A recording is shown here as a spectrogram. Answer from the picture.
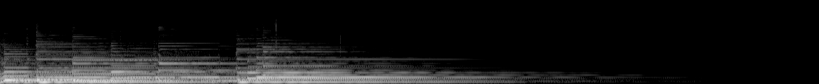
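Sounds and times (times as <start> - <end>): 
classical guitar: 0.0 - 6.4.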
